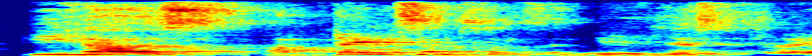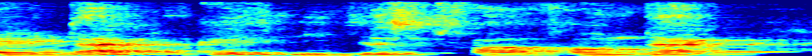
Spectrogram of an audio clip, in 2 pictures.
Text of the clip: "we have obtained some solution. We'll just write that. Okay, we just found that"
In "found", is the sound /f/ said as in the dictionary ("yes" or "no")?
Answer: yes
